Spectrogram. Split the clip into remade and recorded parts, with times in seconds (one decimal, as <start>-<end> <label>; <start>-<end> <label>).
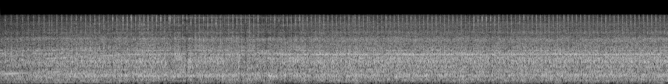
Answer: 0.0-1.7 recorded; 1.7-3.0 remade; 3.0-6.7 recorded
